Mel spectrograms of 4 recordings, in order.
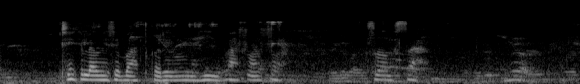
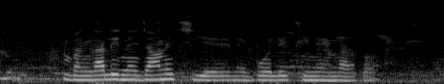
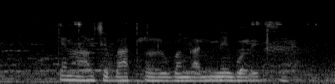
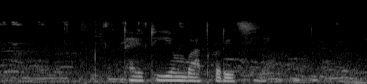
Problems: background conversations at intervals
